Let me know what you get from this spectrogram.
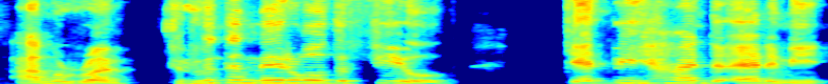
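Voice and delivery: excited Houdini. Retold or imitated. Houdini quoted, excited plan.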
